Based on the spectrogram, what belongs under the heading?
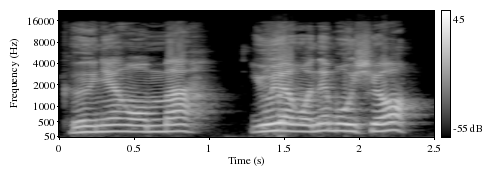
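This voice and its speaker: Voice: mid-range voice, little pitch movement, a little slow, clear, resonant tone, lightly acted. A voice actor playing a harsh older mother-in-law who sides with her son in a radio drama. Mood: dismissive. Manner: bossy, dismissive.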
